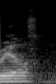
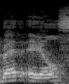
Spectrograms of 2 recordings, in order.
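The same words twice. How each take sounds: First: The words are mumbled and run together. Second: The words are said clearly and kept apart. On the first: The speaker calls it wrong. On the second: The speaker calls it right.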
